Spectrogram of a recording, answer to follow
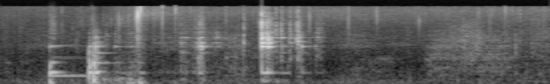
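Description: Cast-iron Dutch oven lid clinking against the pot as it is handled back on with a stick: a few sharp metallic clinks in the first second, some ringing briefly.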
